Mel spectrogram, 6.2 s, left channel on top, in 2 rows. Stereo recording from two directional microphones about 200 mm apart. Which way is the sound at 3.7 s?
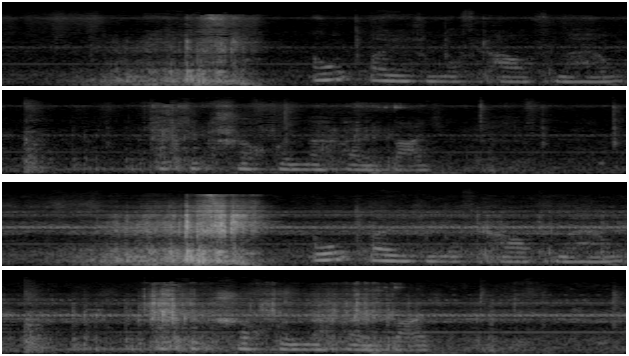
5° right (ahead or behind).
